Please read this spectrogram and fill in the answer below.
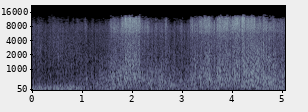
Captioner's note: wind howling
